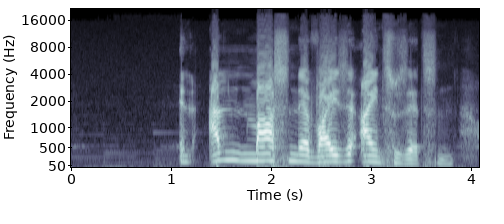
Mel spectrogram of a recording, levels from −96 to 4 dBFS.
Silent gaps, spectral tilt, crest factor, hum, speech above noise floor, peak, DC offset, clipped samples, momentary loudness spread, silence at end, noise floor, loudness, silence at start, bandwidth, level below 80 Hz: none; -4.5 dB/octave; 12 dB; none; 39 dB; 0 dBFS; under 0.1%; 0.6%; 16 LU; 0 s; -50 dBFS; -10 LUFS; 1.1 s; 19.5 kHz; -44 dBFS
